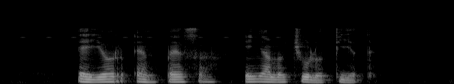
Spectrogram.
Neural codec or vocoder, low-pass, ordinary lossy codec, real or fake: none; 5.4 kHz; none; real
